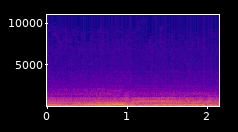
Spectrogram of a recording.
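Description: A Porsche Cayman 981 engine blips and revs through quick downshifts, a loud, close, continuous engine drone whose pitch steps and shifts midway as gears drop.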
